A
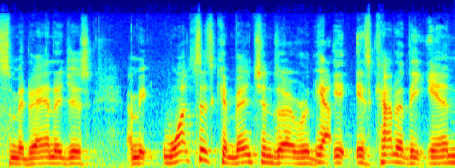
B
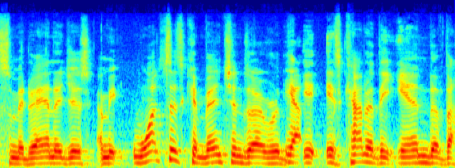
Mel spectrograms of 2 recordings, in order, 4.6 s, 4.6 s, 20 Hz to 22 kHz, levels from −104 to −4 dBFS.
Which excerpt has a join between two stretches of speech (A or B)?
B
